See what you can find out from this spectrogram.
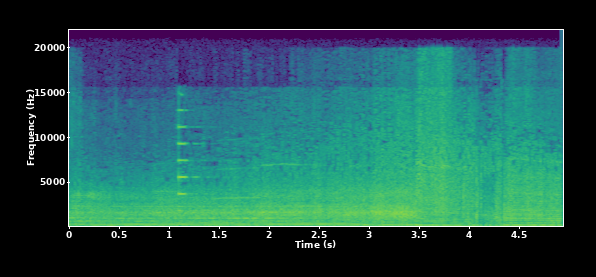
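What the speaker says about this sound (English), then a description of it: "Flying around the final corner and powering down the front straight." Formula race car in the Lake Maggiore Grand Prix, Project SF1, powering down the front straight, a loud sustained engine whine holding pitch and then dipping briefly on a shift before climbing again.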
